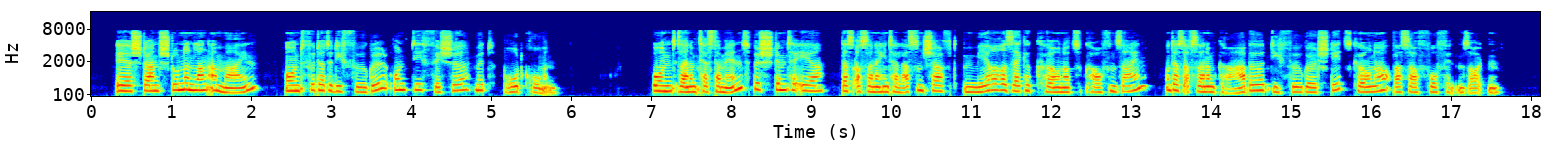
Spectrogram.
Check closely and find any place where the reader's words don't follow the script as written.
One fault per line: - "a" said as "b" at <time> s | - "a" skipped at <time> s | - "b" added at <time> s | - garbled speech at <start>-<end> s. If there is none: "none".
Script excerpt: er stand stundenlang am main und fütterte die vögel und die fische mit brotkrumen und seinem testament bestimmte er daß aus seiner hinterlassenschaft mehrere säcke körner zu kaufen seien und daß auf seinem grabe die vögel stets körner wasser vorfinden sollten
none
